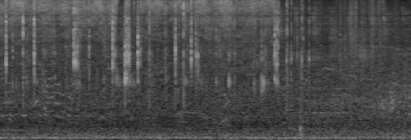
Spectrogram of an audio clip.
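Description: Aerosol spray-paint can hissing in short bursts through the first four seconds, then stopping, over a steady low rumble of street noise.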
